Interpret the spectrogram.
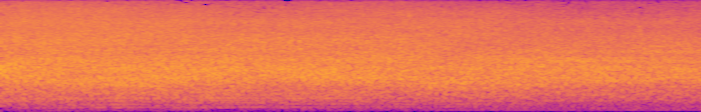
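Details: Continuous loud rushing noise like road traffic or a train, even throughout, with no calls from any animal.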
